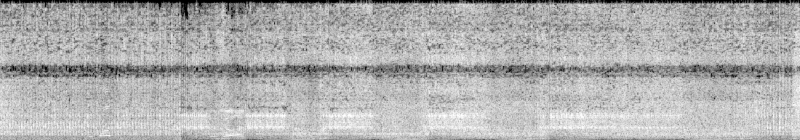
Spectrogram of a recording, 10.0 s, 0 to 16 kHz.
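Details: Isuzu 4JB1 diesel that was hard to start, idling after injector repair and calibration (No. 4 and another injector) and a crankshaft sensor replacement: an even, steady low rumble with no stumble or misfire. It now starts on one crank.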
